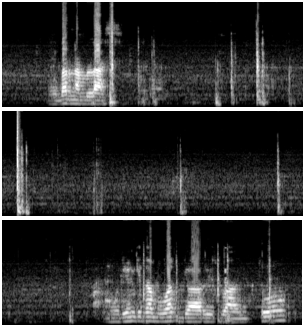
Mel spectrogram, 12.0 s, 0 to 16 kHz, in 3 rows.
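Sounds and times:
steady low hiss: 0.0 - 12.0
keyboard and mouse clicks: 7.7 - 9.1, 9.8 - 11.8.

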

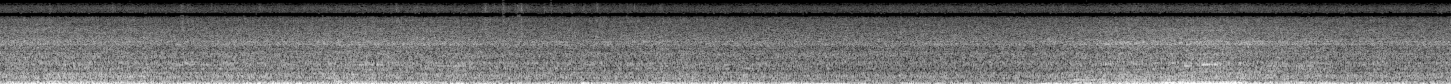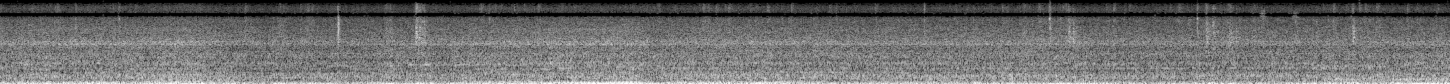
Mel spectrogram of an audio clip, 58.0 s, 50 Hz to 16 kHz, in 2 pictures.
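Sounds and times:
bus diesel engine running: 0.0 - 58.0
road noise: 0.0 - 58.0.

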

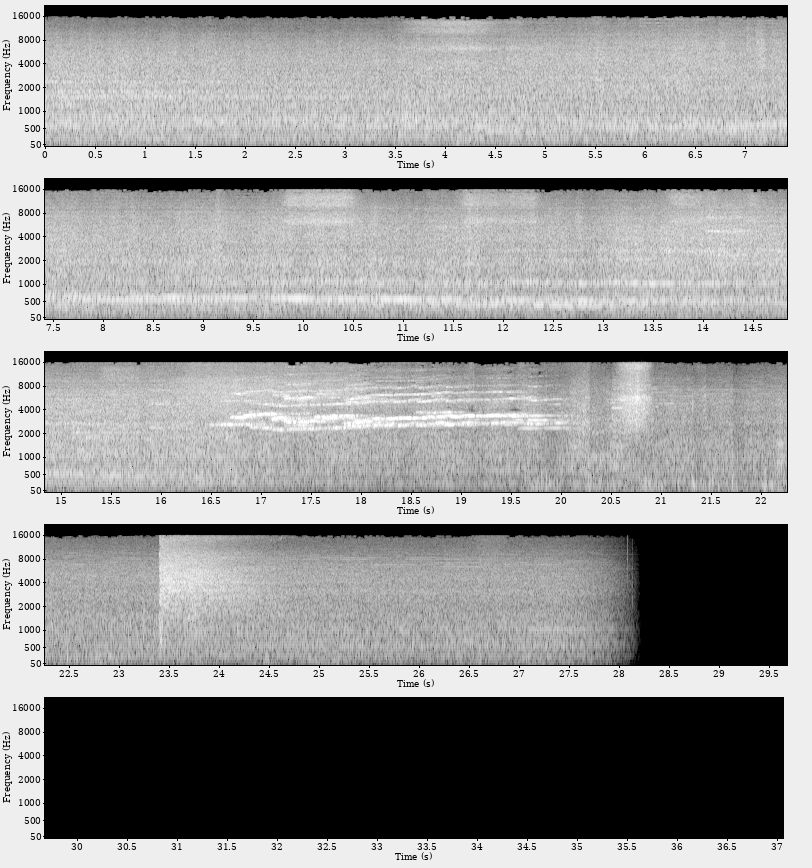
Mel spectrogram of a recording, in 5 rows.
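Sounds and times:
train wheels squealing: 9.3 - 20.9.

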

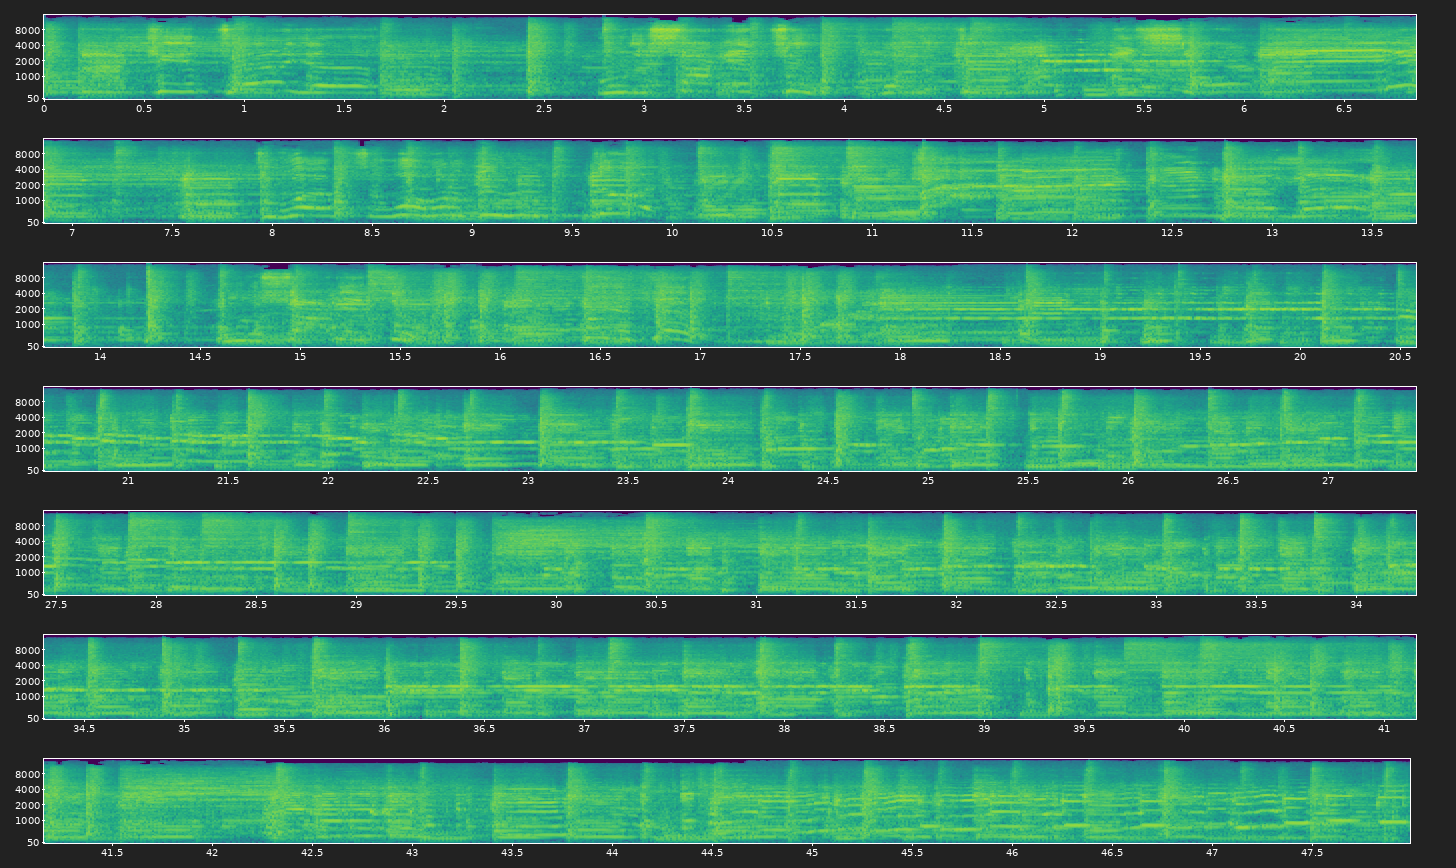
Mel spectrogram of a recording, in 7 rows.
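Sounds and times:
electric guitar lead: 0.0 - 47.9
keyboard: 0.0 - 47.9
drum hits: 23.1 - 32.2.

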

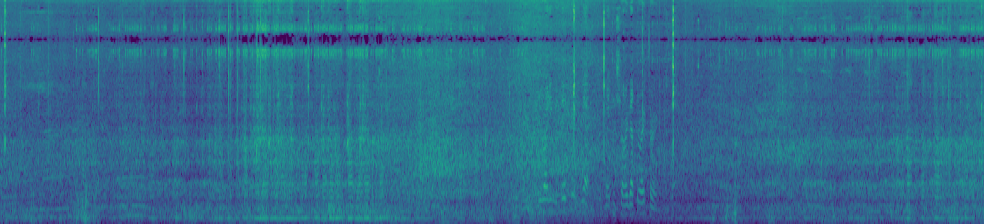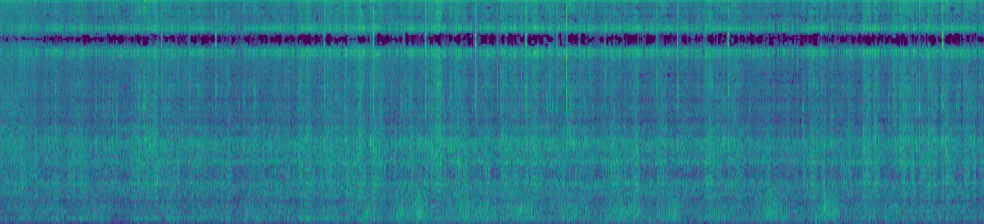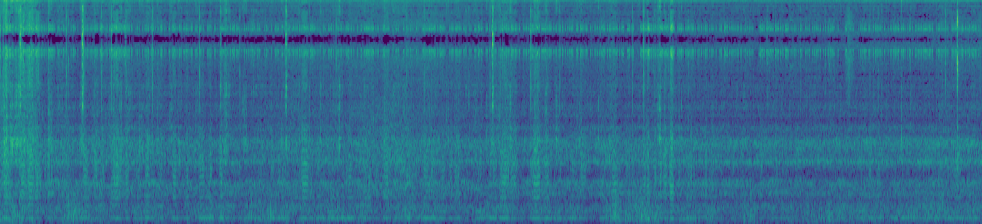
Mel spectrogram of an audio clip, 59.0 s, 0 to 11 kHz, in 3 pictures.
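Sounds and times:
wind buffeting microphone: 0.0 - 2.1, 14.1 - 17.5, 18.1 - 42.4
bicycle tyres rumbling on road: 0.0 - 59.0.

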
